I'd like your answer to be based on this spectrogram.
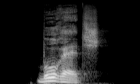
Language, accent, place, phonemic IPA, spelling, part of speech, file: German, Germany, Berlin, /ˈbɔʁɛt͡ʃ/, Borretsch, noun, De-Borretsch.ogg
- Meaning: borage (Borago officinalis)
